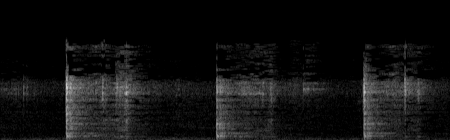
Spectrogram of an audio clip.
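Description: Steel spoon clinking against a ceramic plate and glass bowl while scooping whole cumin seeds: three short, sharp clinks spread across two seconds.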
